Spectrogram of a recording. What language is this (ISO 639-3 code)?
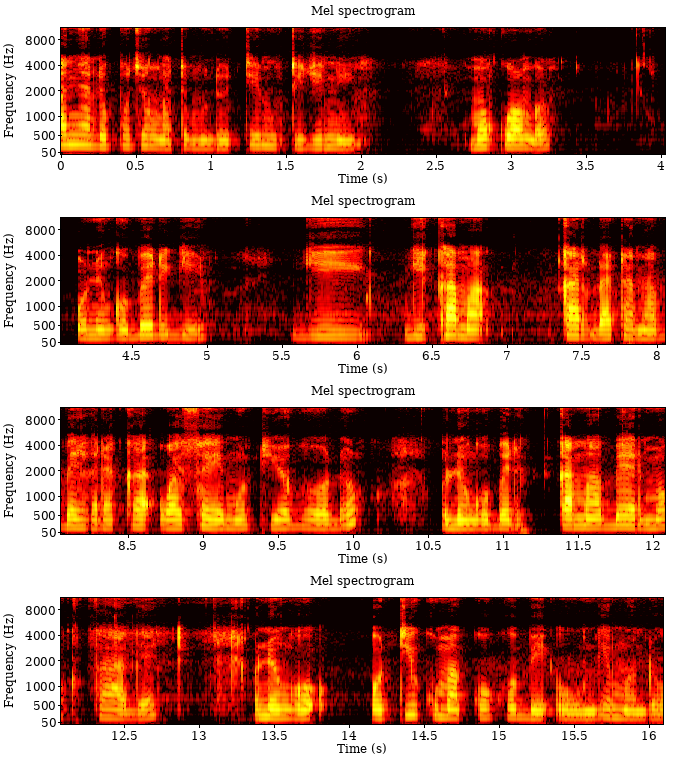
luo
